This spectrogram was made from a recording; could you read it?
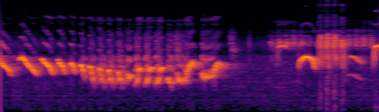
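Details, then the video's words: Gacor white-rumped shama for master song training: a fast descending cascade of warbled notes, a brief pause, then high rising whistles and chatter. "MACAM-MACAM SUARA BURUNG MURAI BATU GACOR UNTUK MASTERAN"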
